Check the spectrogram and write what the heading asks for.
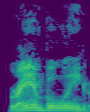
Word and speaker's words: Grambling: Grambling, right? Grambling. That's how it's pronounced.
